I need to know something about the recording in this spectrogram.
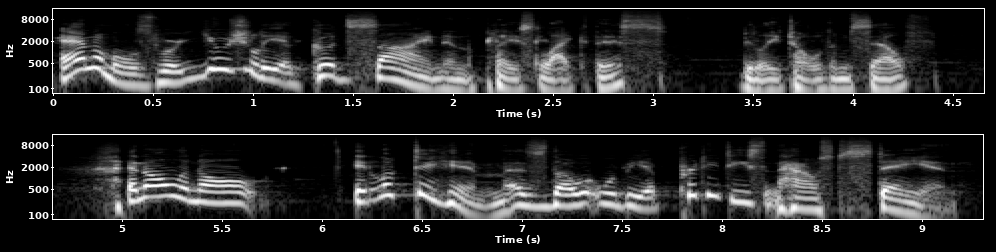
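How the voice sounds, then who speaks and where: A storyteller narrating a scripted short story in an expressive, measured, dramatic manner. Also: medium pitch, slightly rough, faint music behind. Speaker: storyteller, host.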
